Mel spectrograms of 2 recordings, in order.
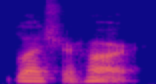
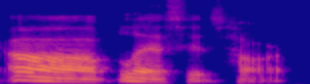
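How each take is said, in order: First: Quiet, gentle bless your heart; softer, tender sympathy; soft comfort. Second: Low, condescending bless his heart; insulting. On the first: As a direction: soothe them with it. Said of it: "we could be trying to comfort you". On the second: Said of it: "we could be insulting you pretty badly". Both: Shown as a demonstration.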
